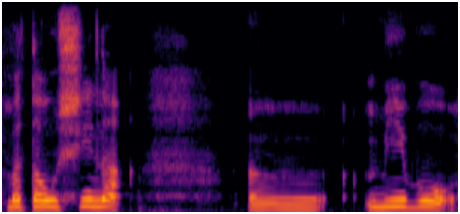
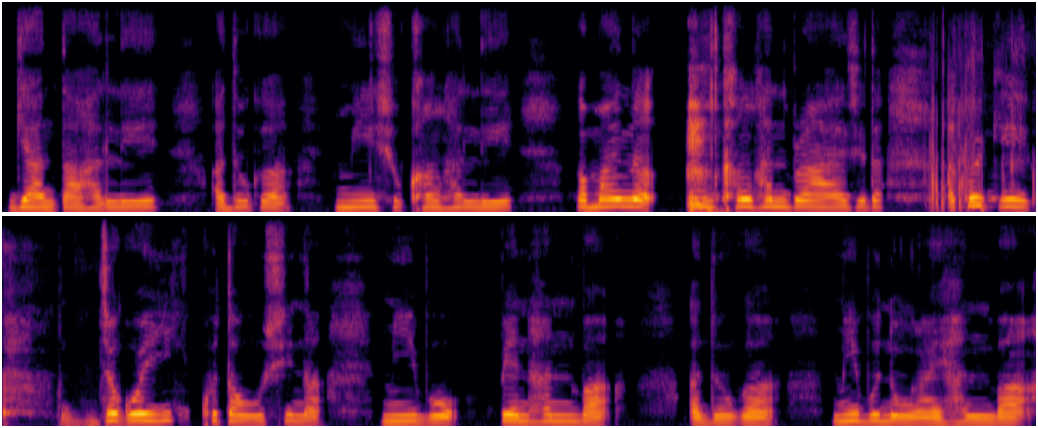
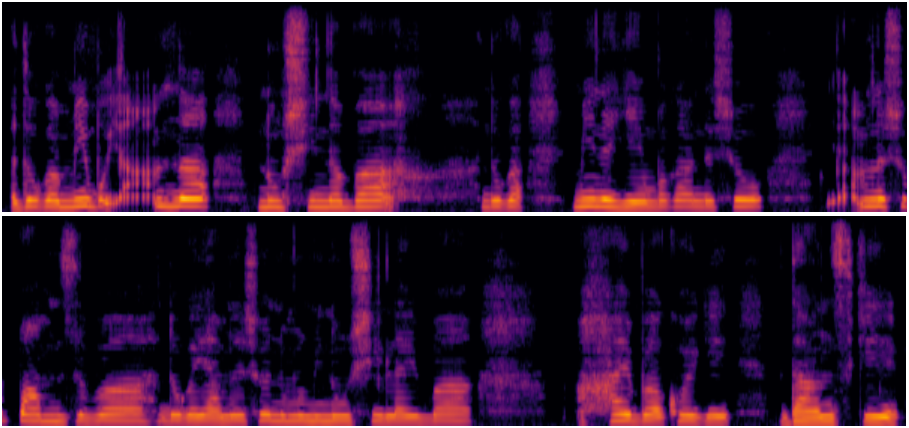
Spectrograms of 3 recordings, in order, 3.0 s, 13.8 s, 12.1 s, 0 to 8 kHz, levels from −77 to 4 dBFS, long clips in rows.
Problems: none marked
